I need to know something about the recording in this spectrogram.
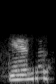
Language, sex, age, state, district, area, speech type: Tamil, female, 18-30, Tamil Nadu, Chennai, urban, conversation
